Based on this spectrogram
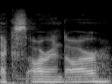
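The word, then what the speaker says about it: xrandr: say x-rander but now that i know it's pronounced x r and r i i have to say sort of like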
